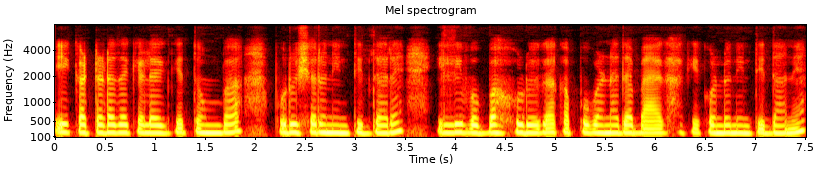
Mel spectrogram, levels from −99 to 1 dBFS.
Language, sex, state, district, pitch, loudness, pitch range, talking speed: Kannada, female, Karnataka, Raichur, 200 Hz, -15 LUFS, 195-210 Hz, 110 wpm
